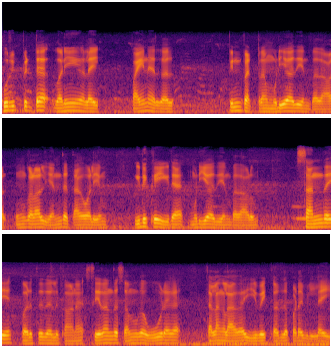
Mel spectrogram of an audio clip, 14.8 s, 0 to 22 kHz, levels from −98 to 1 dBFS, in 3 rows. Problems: background conversations at intervals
